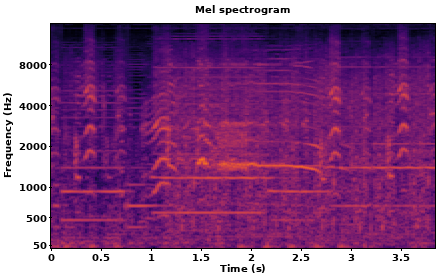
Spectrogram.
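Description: Chicken clucks and squawks from the video game Zelda: Ocarina of Time, a run of short tonal cries over faint game background sound, with a brief voice in the background.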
